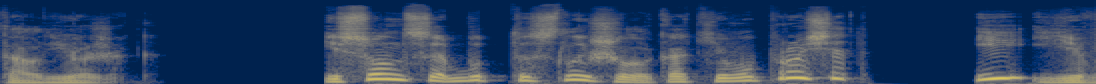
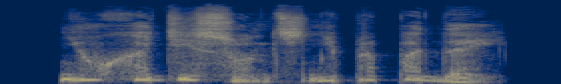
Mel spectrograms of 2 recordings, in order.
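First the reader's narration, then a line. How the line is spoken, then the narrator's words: Sleepy whisper, hedgehog. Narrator (Russian): ложась спать, шептал ежик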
